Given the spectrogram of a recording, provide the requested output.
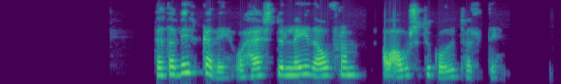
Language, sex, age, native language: Icelandic, female, 40-49, Icelandic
